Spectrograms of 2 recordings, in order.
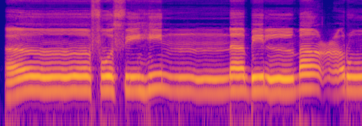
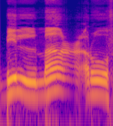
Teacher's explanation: bawa makhraj ain tu betul-betul, sempitkan ain tengah kerongkong, cuma suara tu biar mengalir sikit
